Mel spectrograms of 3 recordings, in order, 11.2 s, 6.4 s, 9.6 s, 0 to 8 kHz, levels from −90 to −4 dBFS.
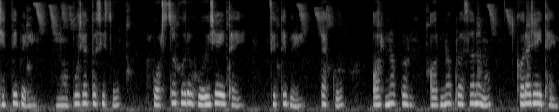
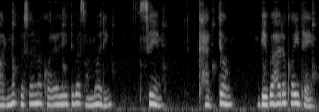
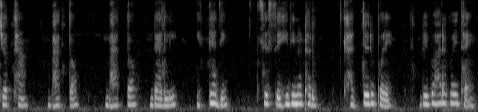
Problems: constant background noise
